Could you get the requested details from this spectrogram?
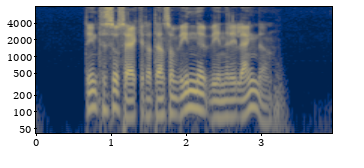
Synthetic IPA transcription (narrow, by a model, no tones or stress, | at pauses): d̪̥ɛːɾɪnt̪ʰəsɔsɛːkəʈat̪̚d̪ɛnsɔmvɪnːəɾvɪnːəɾɪlɛŋd̪ə̰n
